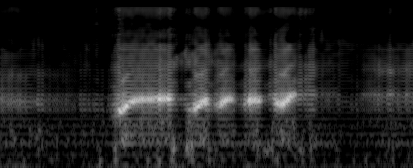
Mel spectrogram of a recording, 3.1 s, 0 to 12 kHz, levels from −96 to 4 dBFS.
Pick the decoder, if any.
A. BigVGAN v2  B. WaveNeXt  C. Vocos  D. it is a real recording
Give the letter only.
C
